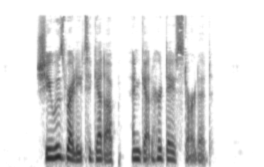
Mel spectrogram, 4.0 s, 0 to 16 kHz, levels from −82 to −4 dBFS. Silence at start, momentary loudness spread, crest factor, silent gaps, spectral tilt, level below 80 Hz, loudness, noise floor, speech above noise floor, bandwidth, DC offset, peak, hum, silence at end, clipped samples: 0.55 s; 12 LU; 18 dB; none; -4 dB/octave; -62 dBFS; -24 LUFS; -76 dBFS; 53 dB; 11.5 kHz; under 0.1%; -6 dBFS; none; 0.9 s; under 0.1%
